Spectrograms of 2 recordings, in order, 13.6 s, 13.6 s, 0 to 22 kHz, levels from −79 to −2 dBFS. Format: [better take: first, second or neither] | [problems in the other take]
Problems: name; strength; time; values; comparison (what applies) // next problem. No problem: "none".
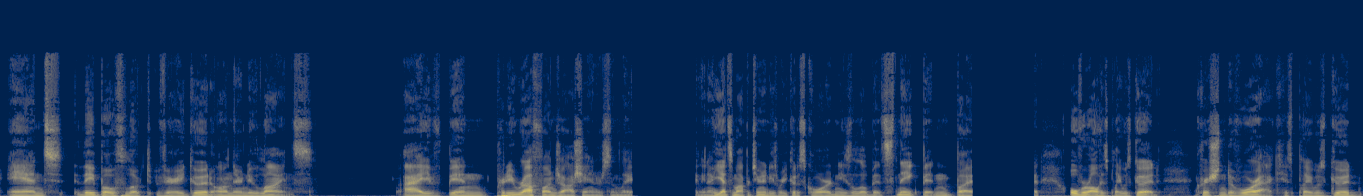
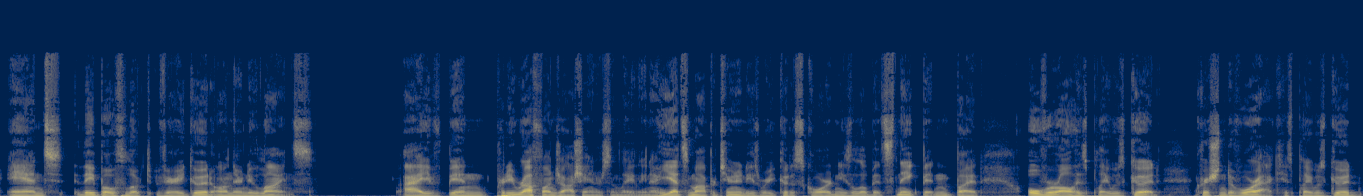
second | audio freezing; at 6.5 s for 0.5 s and at 9.5 s for 0.5 s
